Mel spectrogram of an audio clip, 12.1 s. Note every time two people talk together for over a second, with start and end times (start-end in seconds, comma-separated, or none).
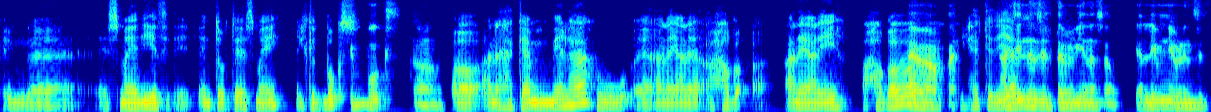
none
